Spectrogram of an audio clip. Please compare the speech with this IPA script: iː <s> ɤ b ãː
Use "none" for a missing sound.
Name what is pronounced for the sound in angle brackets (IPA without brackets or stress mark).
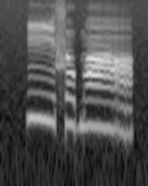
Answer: s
